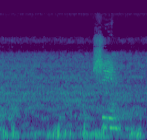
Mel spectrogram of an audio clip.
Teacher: شین کا مخرج زبان کا بیچ اور اس کے مقابل اوپر کا تالو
